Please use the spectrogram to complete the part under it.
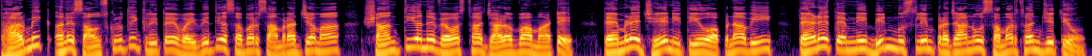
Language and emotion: Gujarati, neutral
